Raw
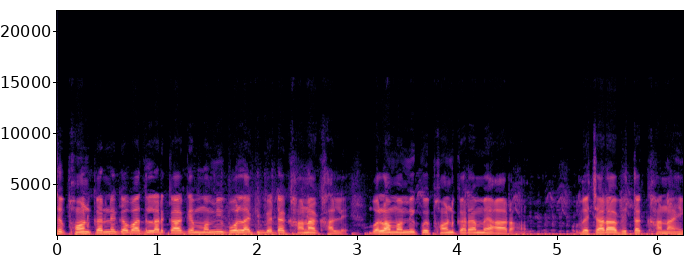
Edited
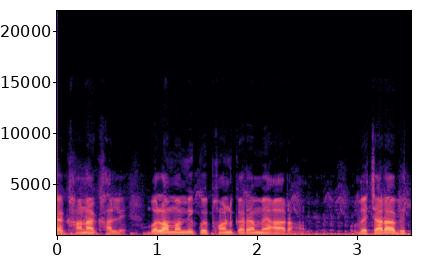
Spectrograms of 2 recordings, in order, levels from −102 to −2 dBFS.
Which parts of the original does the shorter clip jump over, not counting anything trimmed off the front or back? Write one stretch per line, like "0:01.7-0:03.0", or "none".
none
